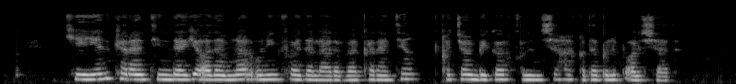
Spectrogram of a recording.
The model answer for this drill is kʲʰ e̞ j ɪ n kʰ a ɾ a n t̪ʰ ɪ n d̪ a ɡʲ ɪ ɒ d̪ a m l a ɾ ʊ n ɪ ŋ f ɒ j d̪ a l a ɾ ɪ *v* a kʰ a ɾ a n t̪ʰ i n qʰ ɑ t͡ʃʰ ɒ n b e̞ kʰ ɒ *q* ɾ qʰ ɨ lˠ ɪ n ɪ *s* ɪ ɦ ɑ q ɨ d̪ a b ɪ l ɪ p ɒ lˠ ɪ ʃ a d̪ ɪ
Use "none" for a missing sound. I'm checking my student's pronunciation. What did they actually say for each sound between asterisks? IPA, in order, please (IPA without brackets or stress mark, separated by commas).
v, none, ʃ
